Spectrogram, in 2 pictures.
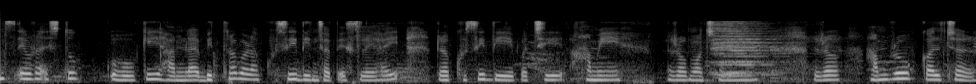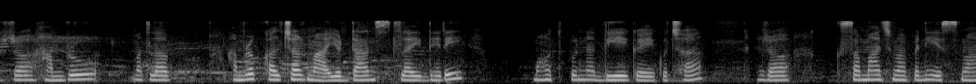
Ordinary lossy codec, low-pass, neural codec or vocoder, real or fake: none; none; none; real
